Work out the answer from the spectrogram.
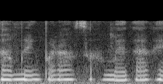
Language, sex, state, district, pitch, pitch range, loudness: Hindi, female, Chhattisgarh, Sukma, 220 Hz, 215-225 Hz, -15 LUFS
